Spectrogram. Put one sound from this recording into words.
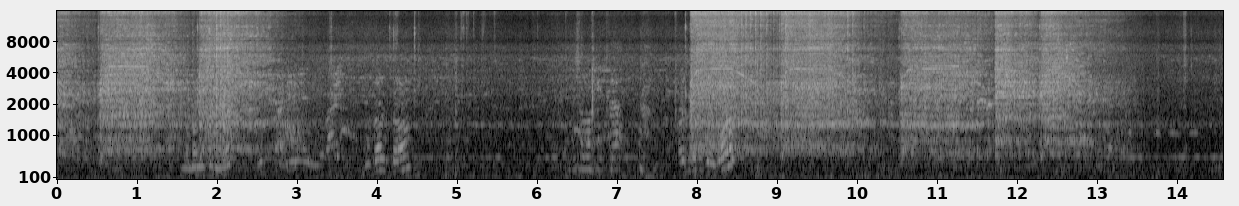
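A hedge trimmer buzzes in short bursts close by.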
